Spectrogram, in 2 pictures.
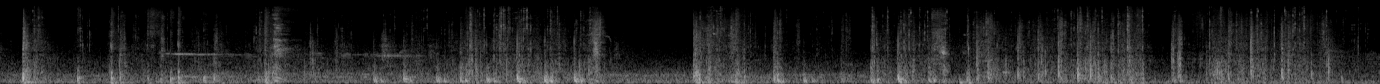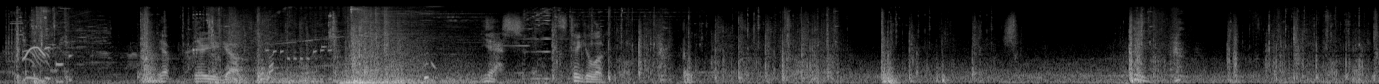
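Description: Footsteps clank on metal and thud on rock.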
